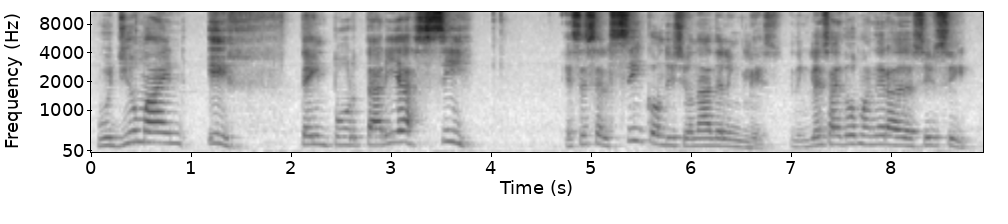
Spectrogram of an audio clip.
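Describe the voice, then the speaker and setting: A man whose first language is Spanish, teaching an English grammar lesson slowly and deliberately, repeating phrases and often clearing his throat. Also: high voice.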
